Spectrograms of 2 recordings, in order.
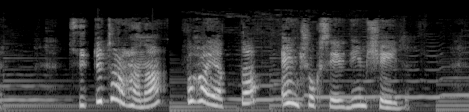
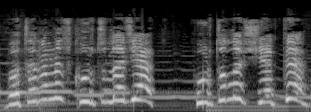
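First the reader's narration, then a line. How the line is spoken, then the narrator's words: Group shouting. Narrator (Turkish): diye bağırıyorduk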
